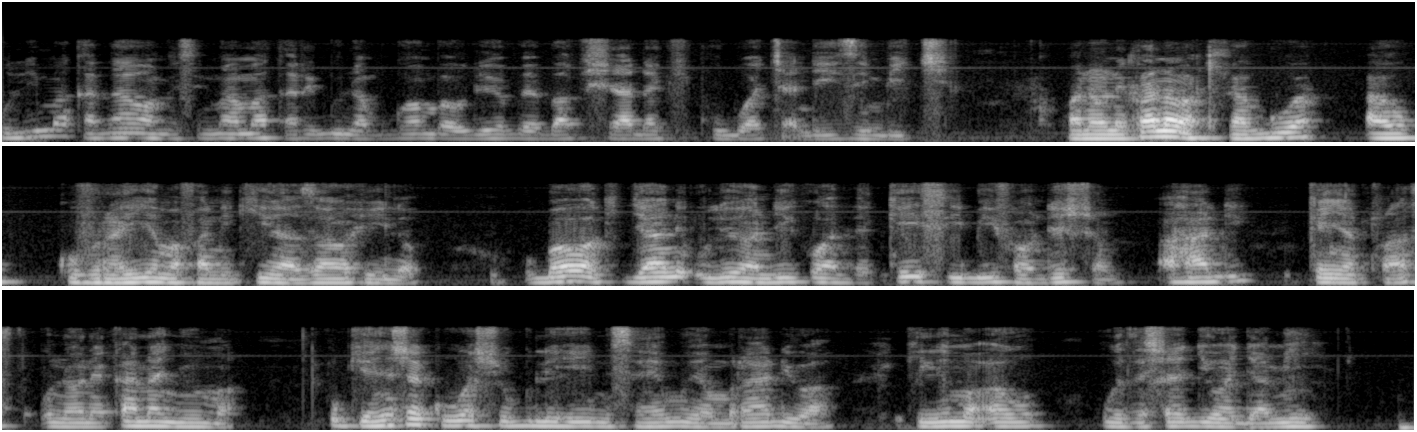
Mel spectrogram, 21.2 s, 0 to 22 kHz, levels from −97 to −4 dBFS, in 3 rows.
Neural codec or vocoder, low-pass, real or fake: none; 7.2 kHz; real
